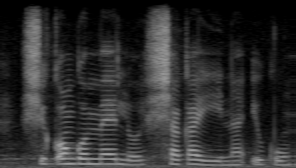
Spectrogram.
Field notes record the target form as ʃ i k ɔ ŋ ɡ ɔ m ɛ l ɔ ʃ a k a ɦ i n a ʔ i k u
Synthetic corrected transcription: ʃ i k ɔ ŋ ɡ ɔ m ɛ l ɔ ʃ a k a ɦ i n a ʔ i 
